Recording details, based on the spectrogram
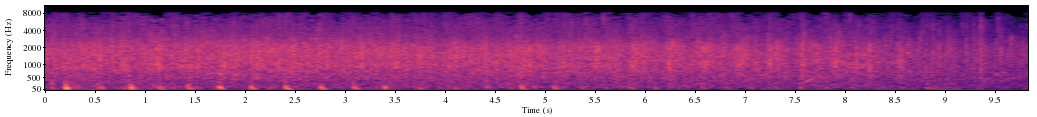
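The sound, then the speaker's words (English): Sustained, dense applause from a large audience for an orchestra, steady and loud throughout with a faint crowd murmur underneath, tapering very slightly toward the end. “Would you give them a big round of applause, please?”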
